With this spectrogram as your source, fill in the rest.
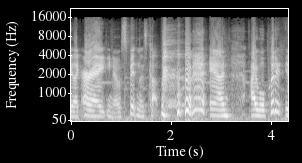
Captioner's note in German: lacht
